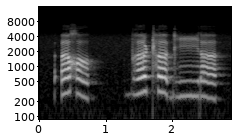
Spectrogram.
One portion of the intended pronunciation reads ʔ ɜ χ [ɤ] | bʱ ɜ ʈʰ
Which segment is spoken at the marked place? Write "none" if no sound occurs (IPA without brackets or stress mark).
ɤ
